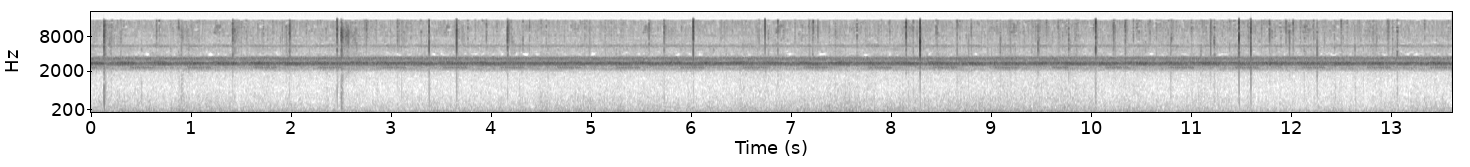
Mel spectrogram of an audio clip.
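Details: Crickets trill steadily and high-pitched on a summer night over the pops and crackles of a burning bonfire.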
